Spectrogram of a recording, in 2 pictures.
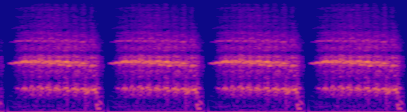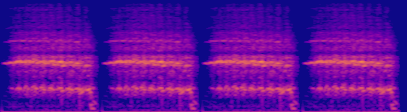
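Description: A horse's whinny, a harsh, quavering call repeated the same way about every second and a quarter.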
